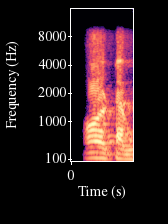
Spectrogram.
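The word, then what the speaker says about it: autumn: Condemn ऑटम ए यू टी यू एम एन ऑटम क्या पढ़ते हैं?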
